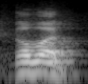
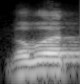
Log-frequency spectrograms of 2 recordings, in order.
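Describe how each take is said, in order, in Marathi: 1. शेवटचा स्वर गाळला जातो. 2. शेवटचा स्वर पूर्ण उच्चारला जातो. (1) "तच्या पाठीमागील अचा उच्चार निसरडा आहे" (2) "गवत असं म्हणत नाही आपण"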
